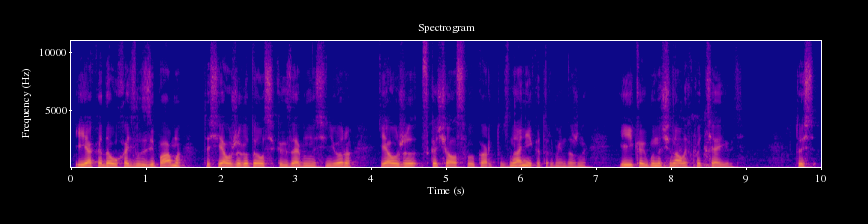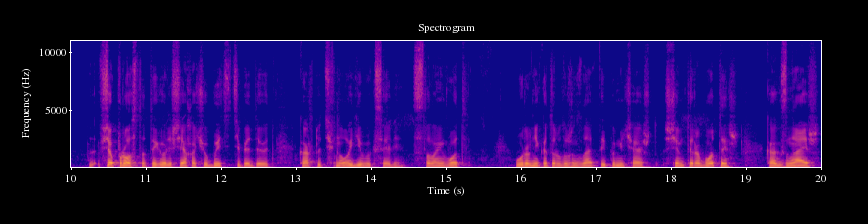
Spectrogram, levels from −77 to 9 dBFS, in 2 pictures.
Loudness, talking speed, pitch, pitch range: -22 LUFS, 180 wpm, 110 Hz, 105-115 Hz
